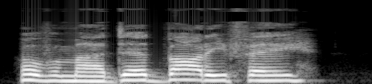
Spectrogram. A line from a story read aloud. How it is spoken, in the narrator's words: I snarled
